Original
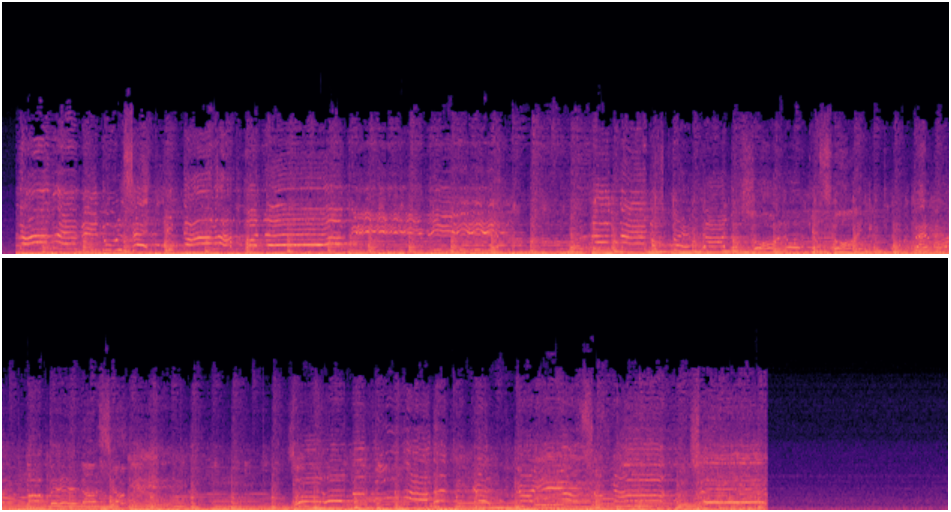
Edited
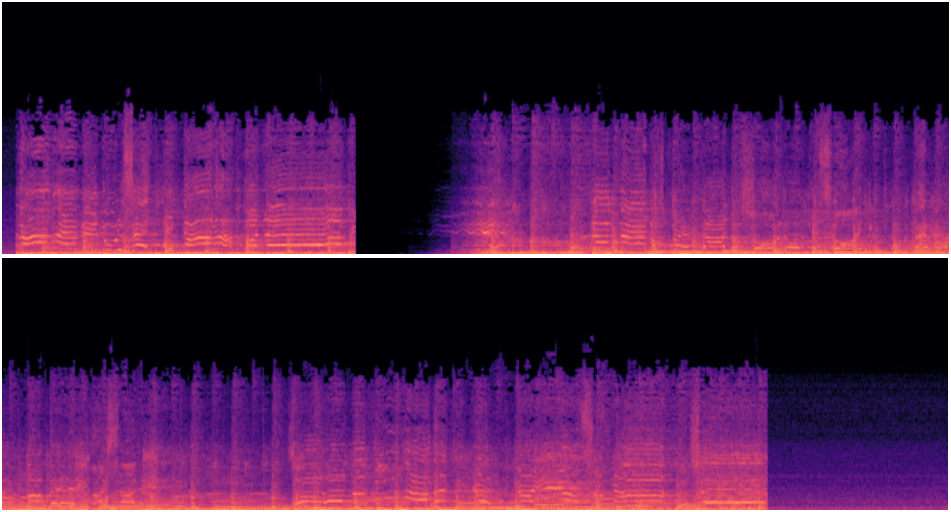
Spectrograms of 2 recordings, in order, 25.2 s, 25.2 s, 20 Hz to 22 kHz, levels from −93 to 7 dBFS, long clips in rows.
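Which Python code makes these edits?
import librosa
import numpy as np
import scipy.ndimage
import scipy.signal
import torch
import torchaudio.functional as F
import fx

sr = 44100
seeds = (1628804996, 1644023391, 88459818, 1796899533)

y = fx.edit(x, sr, fx.fade_in_span(start_s=4.71, length_s=1.74, curve='exp'),
    fx.reverse_span(start_s=13.6, length_s=0.9), tone=tone)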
